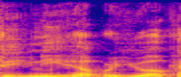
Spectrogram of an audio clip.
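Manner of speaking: ordinary delivery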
